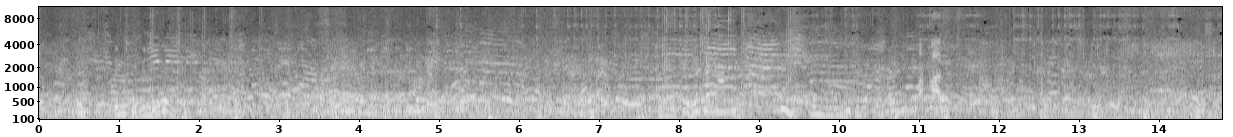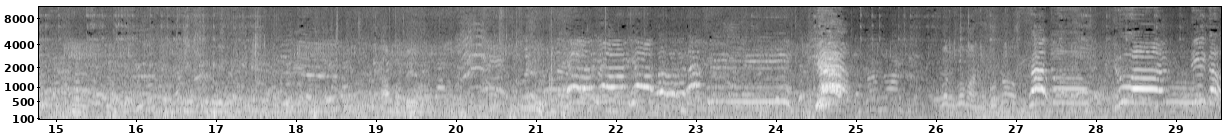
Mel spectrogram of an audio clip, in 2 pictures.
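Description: Footsteps of a marching troop tap on the road.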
